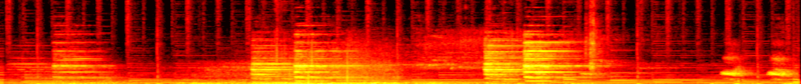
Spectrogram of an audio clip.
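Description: Clock chimes ring from the tower belfry of St. Andrew's Church, a Presbyterian church in Scottish style, sounding in several separate ringing strokes over a low outdoor rumble, with crows cawing faintly near the end.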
